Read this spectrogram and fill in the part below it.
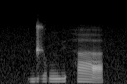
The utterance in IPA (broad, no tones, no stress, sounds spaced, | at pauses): d͡ʒ o ŋ͡m y h a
